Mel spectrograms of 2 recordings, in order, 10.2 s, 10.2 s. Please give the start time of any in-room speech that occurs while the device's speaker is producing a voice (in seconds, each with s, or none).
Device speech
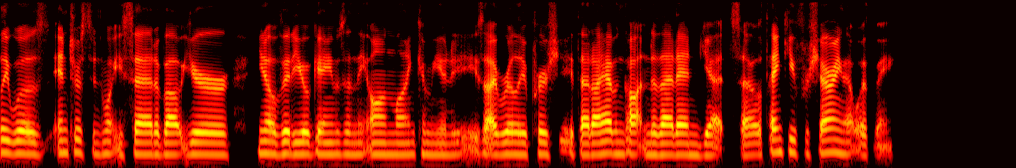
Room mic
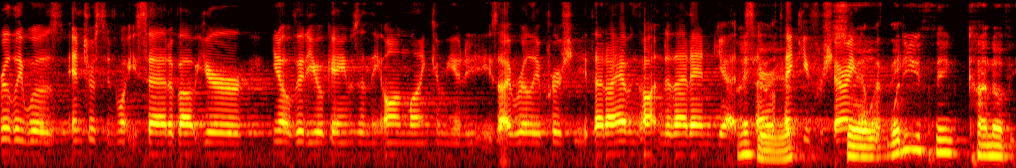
7.4 s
